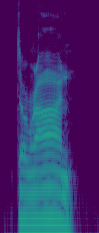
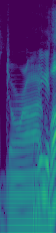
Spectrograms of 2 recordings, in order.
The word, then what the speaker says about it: Deron: We can't even remember how to pronounce his first name. I think it's Darren. – Deron. Pretty sure it's Deron.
